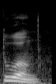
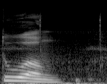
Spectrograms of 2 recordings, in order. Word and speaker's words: ত্বং: তাহলে যদি আমরা একসাথে যদি উচ্চারণ করতে যাই তখন একে আমরা এভাবে উচ্চারণ করবো, তুয়ং। ঠিক আছে, তুয়ং, তুয়ং।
